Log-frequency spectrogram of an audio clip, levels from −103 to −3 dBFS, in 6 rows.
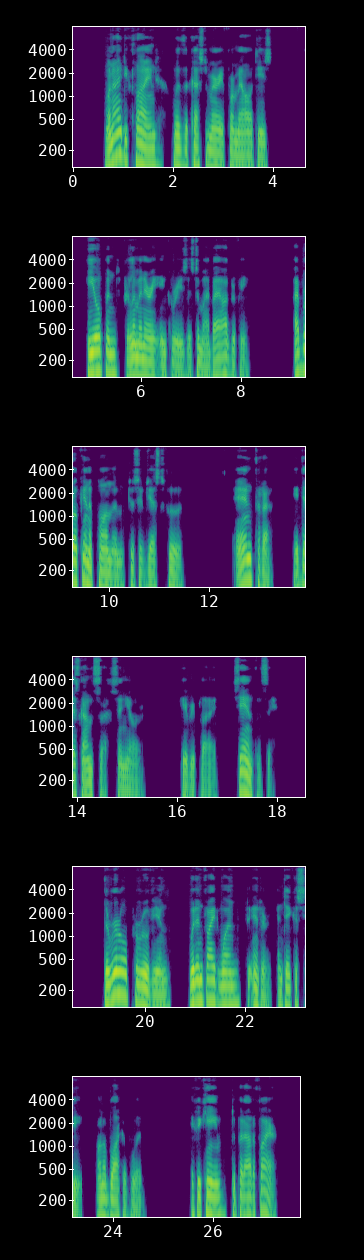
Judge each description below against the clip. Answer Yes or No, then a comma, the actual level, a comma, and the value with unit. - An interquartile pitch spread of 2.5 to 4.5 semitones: No, average, 4.9 semitones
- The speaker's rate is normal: No, slow, 130 wpm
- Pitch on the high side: No, low, 100 Hz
